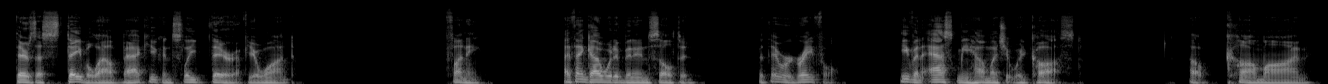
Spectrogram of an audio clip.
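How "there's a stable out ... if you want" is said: voice full of disgust. Retelling offering late guests the stable out back: imitating own disgusted tone. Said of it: "I said in kind of a disgusted tone".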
